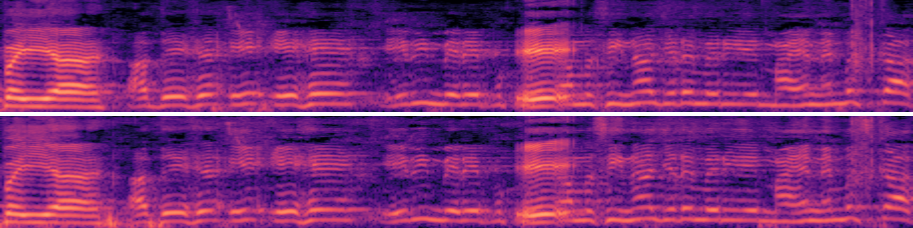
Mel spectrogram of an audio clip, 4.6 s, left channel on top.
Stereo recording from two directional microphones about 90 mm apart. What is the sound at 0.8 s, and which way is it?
A man's voice, 40° right (ahead or behind).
